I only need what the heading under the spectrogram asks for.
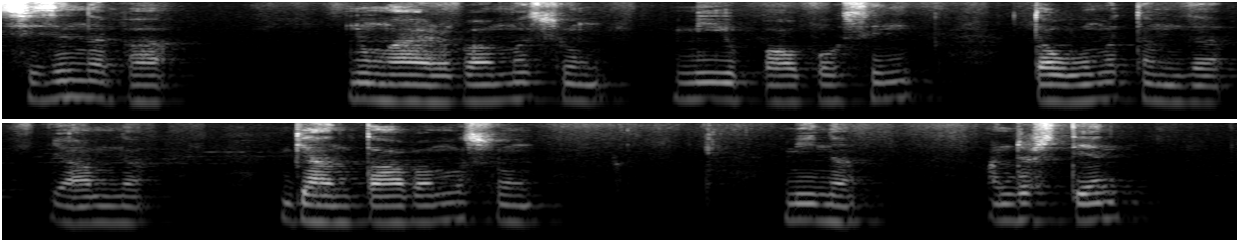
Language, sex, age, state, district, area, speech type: Manipuri, male, 18-30, Manipur, Tengnoupal, rural, spontaneous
